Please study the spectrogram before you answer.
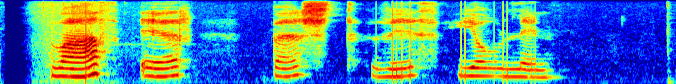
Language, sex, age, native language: Icelandic, female, 6, Icelandic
